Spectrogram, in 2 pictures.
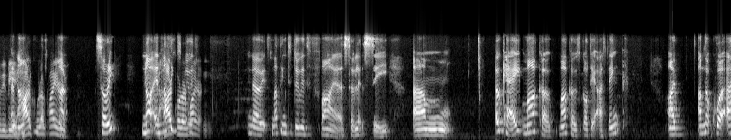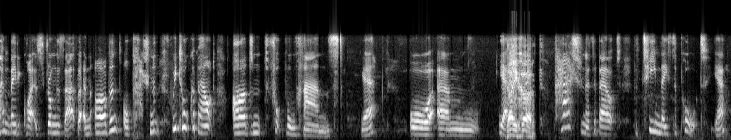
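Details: Adult teacher; typical speech.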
